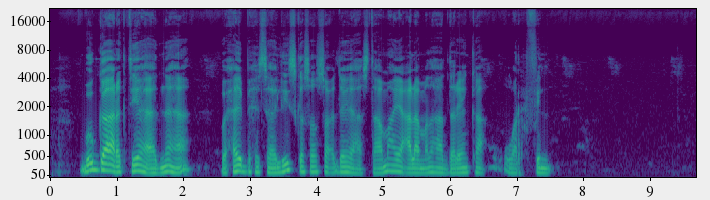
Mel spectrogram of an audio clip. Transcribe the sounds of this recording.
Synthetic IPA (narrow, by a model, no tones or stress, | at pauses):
bʊɡɐːɾɐkt̪ʰɪjɐɦɐæd̪nɐɦɐ | wɑħɑjbɪħɪsaːliːskʰɐsɔːsɔʕd̪ɛːhɐst̪ʰaːmɐɦɐjɛʕɑlaːmɐðɐɦɐd̪ɐɾɛːŋkʰɐwɑrfɪn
